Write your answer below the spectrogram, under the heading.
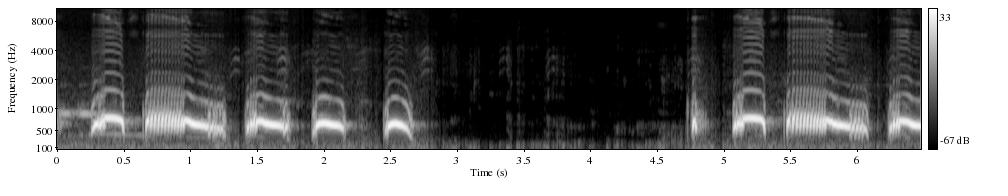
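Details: Spotted dove of the three-note style, played as a lure to make rival birds call back: two series of loud, rough, throaty coos, five to six notes in quick succession, separated by about two seconds of silence.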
